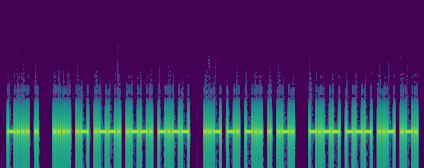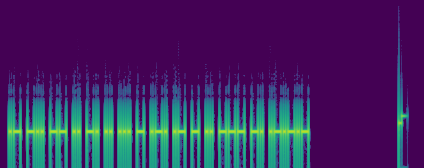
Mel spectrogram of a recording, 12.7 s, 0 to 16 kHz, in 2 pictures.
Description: Morse code, heard as a keyed tone, about 34 wpm, 700 Hz. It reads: BE HAPPY UNDER YOUR ADMINISTRATION.
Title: Sentences from Top 1500 Words 35wpm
